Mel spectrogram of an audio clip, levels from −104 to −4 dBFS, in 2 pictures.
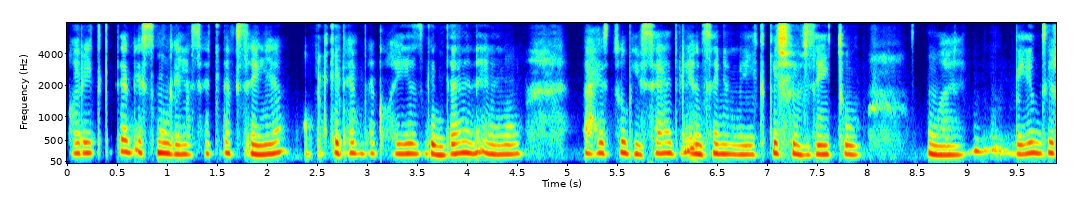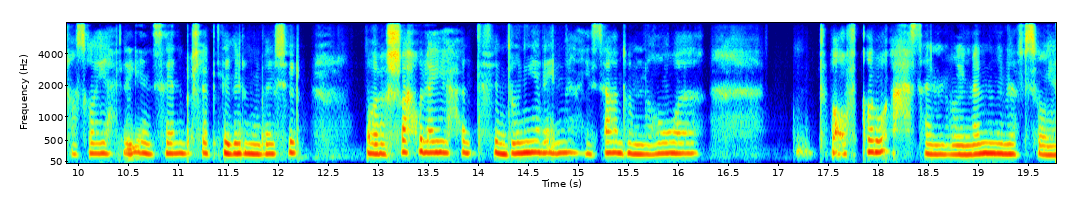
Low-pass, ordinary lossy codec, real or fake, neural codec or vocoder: none; none; fake; codec, 16 kHz, 2 kbps, FreqCodec, smaller model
